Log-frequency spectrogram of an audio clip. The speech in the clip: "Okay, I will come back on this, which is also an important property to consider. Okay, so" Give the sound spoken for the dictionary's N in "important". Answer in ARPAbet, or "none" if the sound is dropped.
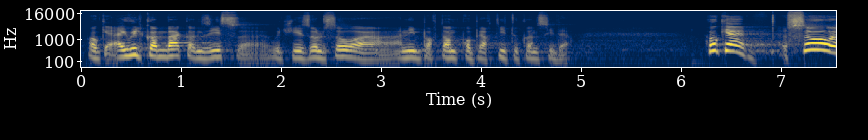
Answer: N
